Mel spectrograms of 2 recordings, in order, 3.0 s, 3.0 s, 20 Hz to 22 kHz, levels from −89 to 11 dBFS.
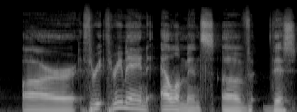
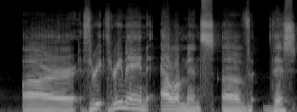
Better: first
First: none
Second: distortion; slight; 10 dB below the speech

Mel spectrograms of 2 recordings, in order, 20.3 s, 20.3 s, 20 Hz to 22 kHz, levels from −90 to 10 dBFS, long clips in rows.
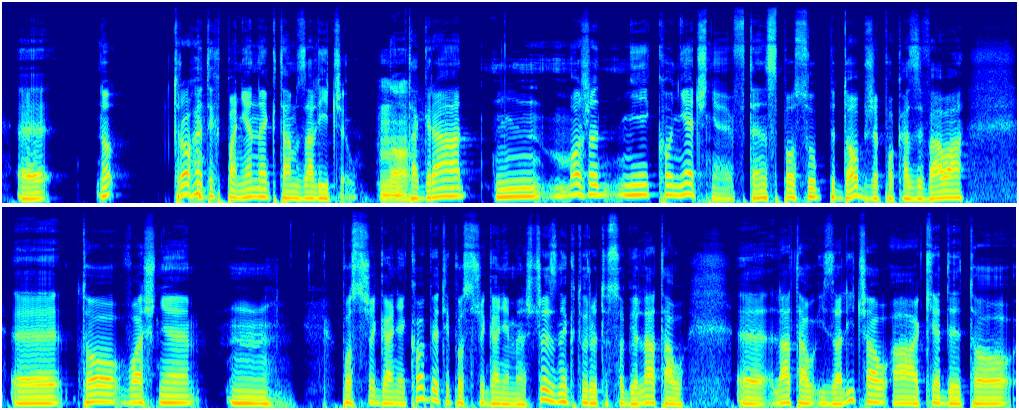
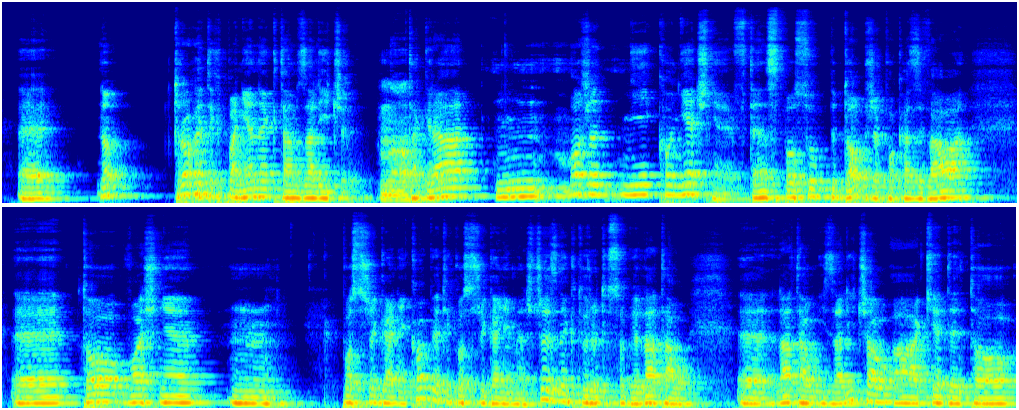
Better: first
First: none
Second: off-mic speech; somewhat distant // room echo; slight; dies away in 0.5 s

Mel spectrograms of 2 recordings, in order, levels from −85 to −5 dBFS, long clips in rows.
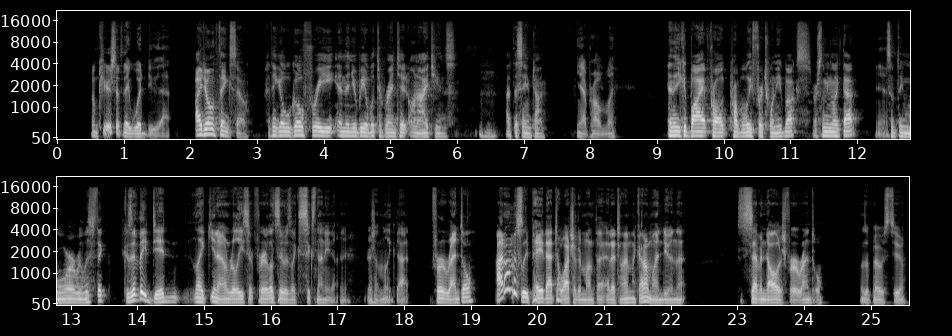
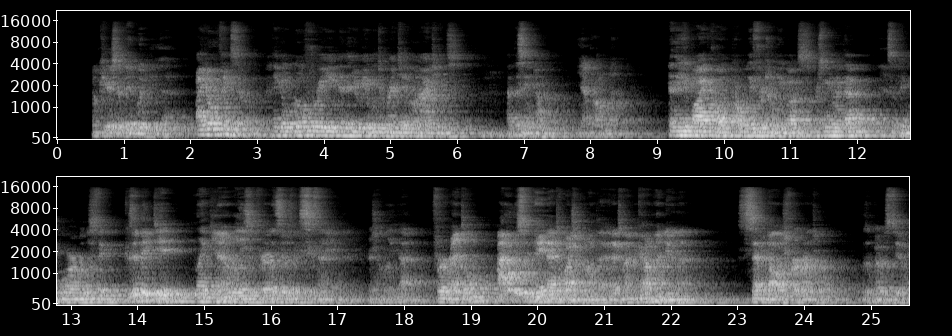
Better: first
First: none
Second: off-mic speech; far // room echo; strong; dies away in 2.1 s

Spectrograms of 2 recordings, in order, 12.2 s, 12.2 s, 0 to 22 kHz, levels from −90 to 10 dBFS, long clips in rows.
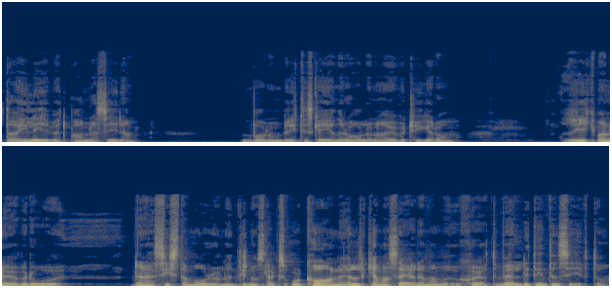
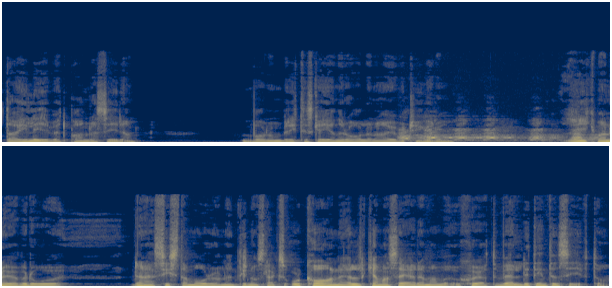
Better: first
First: none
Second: dog barking; noticeable; from 4 to 6 s; peak 5 dB below the speech

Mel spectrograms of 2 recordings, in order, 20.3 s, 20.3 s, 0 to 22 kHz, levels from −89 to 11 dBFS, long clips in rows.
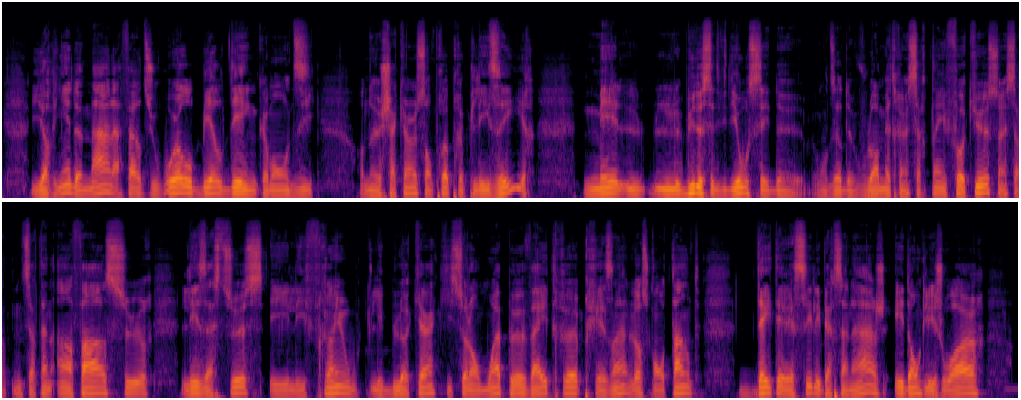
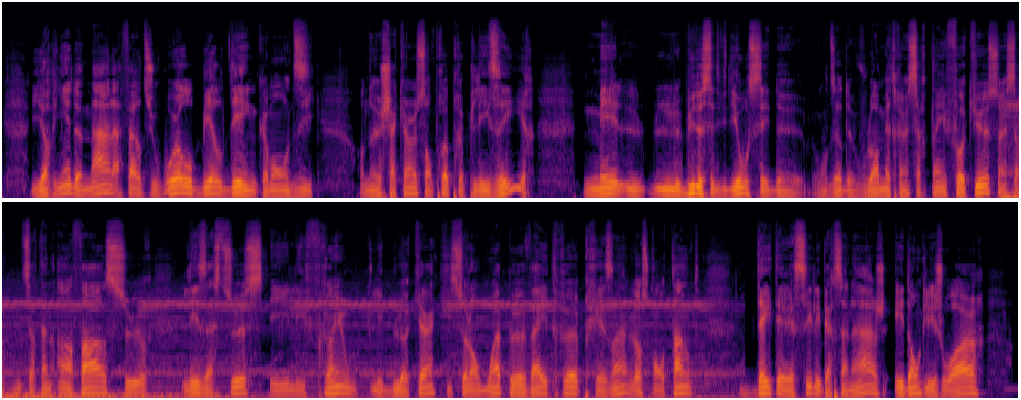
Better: first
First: none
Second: alarm; noticeable; from 10 to 17 s; peak 8 dB below the speech

